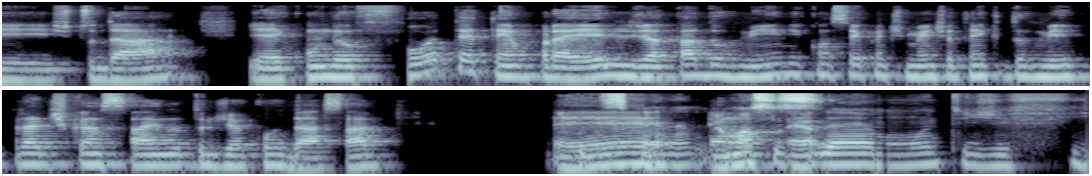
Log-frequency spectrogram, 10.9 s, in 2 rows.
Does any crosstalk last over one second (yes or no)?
yes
